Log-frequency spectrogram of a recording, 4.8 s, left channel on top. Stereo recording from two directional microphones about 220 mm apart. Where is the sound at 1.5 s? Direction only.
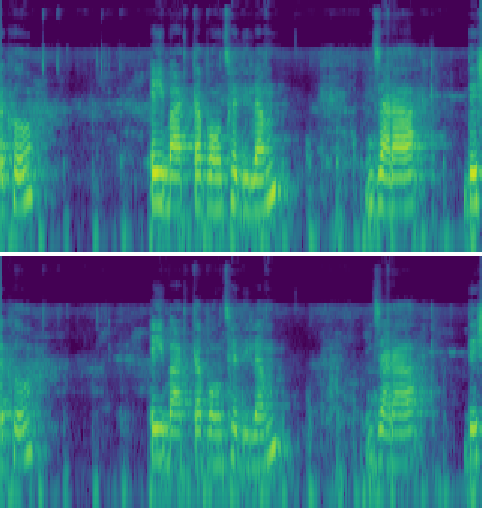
15° left (ahead or behind).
